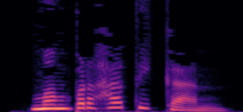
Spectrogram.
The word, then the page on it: memperhatikan: Indonesian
